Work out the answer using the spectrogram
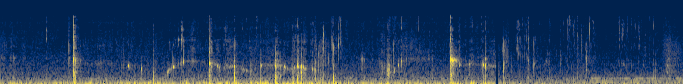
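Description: Close-miked ASMR chewing of a soft peach-shaped sweet: wet mouth smacks with irregular sharp clicks. Near the end comes biting into a jelly ball on a skewer.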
